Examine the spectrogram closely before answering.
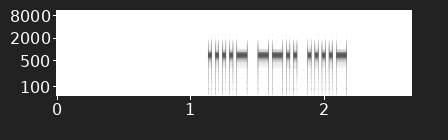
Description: Morse code, heard as a keyed tone, about 44 wpm, 700 Hz. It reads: 4Z4
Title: Callsign Prefixes for Top 50 DXCC - 45wpm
